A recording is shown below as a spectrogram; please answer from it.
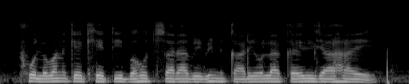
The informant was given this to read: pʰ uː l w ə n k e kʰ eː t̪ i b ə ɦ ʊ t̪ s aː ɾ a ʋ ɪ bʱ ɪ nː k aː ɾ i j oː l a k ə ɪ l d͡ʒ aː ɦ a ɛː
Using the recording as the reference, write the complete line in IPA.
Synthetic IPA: pʰ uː l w ə n k e kʰ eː t̪ i b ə ɦ ʊ t̪ s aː ɾ a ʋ ɪ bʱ ɪ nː k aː ɾ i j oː l a k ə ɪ l d͡ʒ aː ɦ a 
